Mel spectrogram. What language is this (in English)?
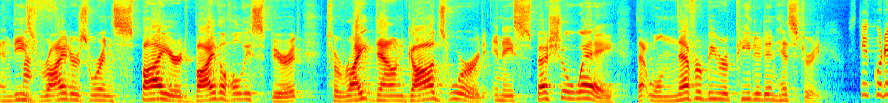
Japanese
